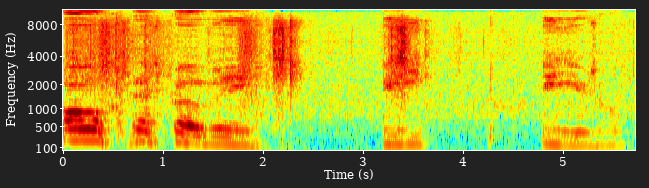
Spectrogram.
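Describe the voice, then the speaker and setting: Amid noticeable background noise and audible room echo, a man with a fairly high pitch and lively intonation speaks at a very slow pace with long, frequent pauses. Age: 70s. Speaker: retired telecom supervisor with Parkinson's. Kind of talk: interview. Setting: garage.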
